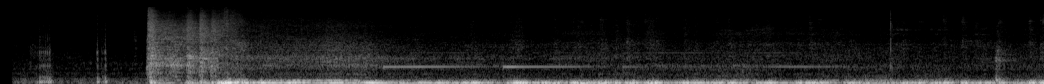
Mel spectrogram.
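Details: Engine misfires at every startup: catches after a second of cranking, then runs lumpy with a stumbling idle and won't idle or rev. At about one minute the Service Active Handling and Traction lights come on, then it runs normally.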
